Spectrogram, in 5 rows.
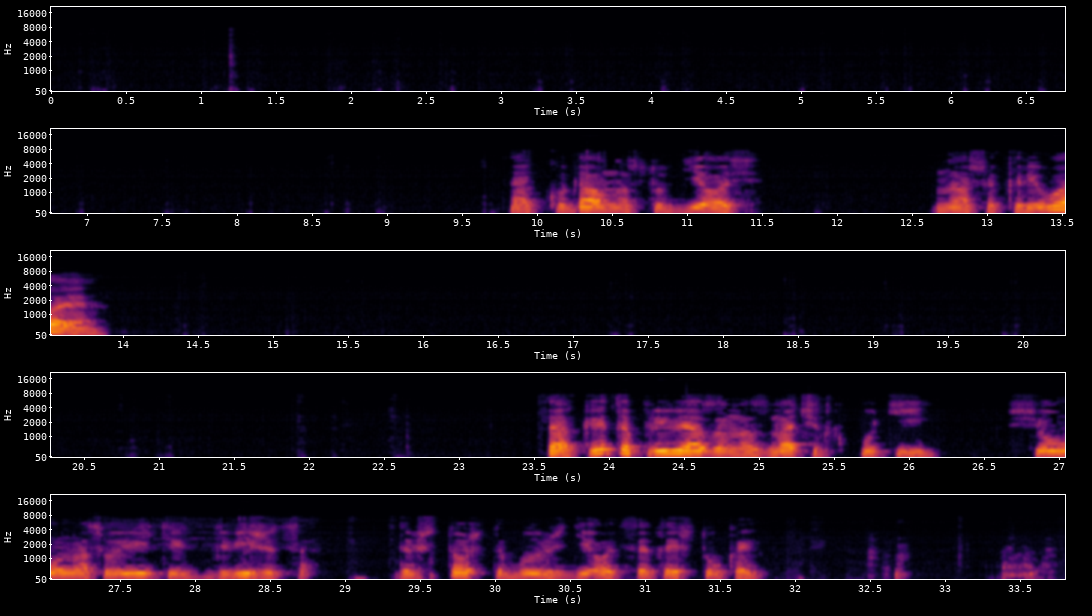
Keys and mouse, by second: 0.5-1.2 shift+middle drag, 1.5 middle click, 2.4 middle click, 3.5 click, 4.4 click, 5.1 click, 5.6 click, 6.1 click, 6.9 click, 7.7 click, 8.6 click, 9.1-9.7 middle drag, 10.1 shift+middle drag, 10.5-11.5 middle drag, 14.6 click, 17.4 click, 18.6 middle click, 20.1 middle click, 21.2 shift+middle click, 22.6 KP_3, 24.4-28.5 drag, 29.5 ctrl+z.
